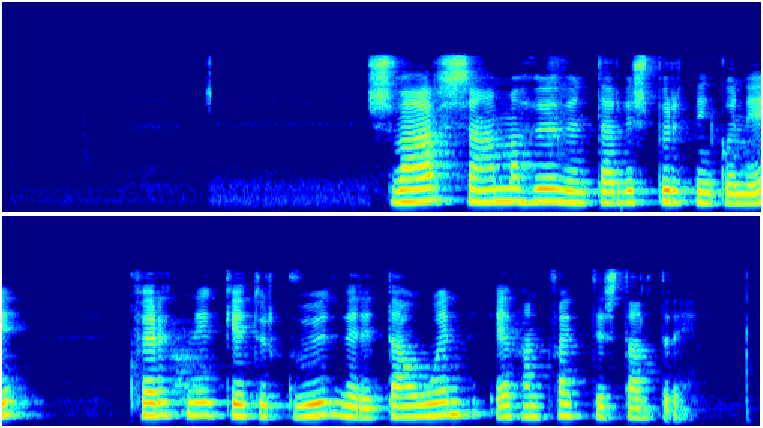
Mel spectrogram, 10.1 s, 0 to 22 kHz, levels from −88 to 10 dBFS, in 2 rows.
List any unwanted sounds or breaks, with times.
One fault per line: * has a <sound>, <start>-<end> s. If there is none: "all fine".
all fine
